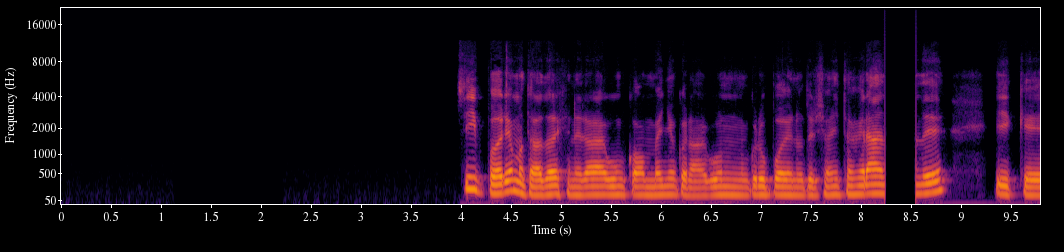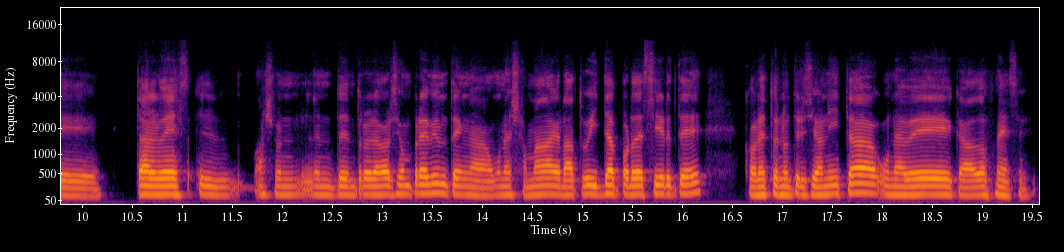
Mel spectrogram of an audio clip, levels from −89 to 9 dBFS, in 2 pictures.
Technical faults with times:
1.15-2.23 rebuffering stall
8.24-8.56 rebuffering stall

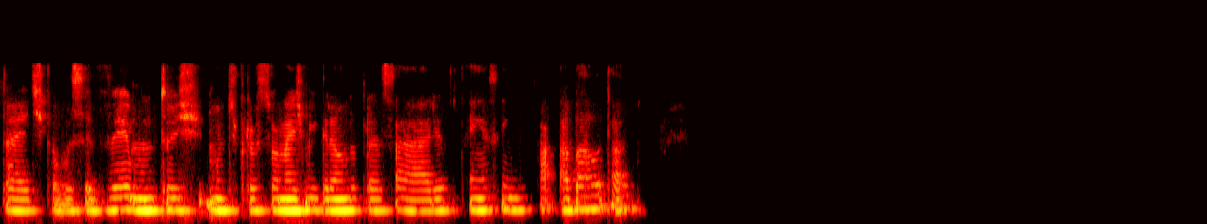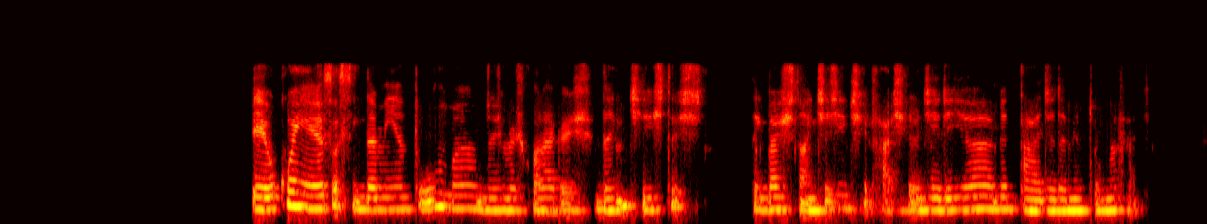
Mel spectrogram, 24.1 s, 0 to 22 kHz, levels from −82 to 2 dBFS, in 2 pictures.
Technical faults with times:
none

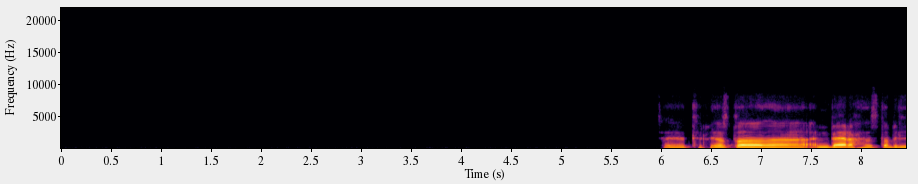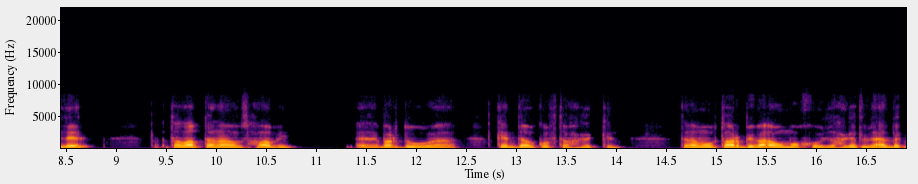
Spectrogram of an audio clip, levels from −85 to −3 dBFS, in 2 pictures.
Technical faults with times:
1.11-1.21 sudden gain jump

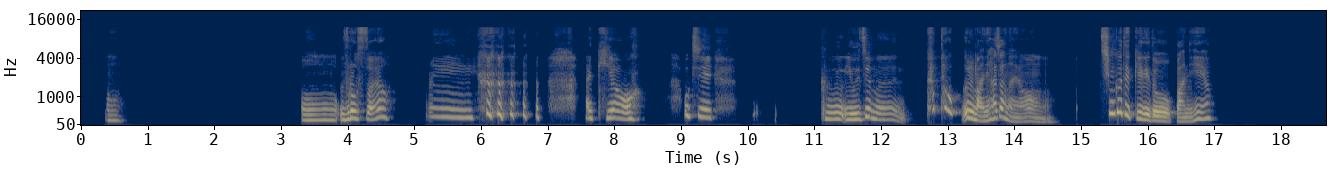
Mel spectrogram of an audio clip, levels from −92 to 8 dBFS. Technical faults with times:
12.93 dropped samples

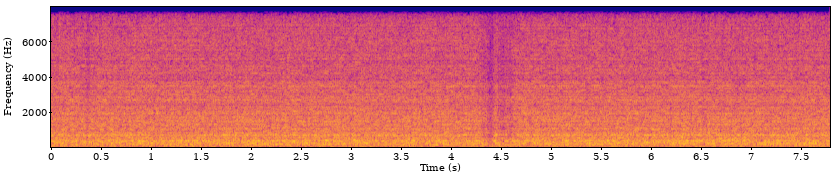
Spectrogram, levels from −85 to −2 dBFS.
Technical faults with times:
0.00-7.80 echo leak

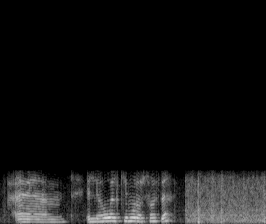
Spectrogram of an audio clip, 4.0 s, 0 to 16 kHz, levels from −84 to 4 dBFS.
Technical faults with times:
0.00-3.99 iLBC codec

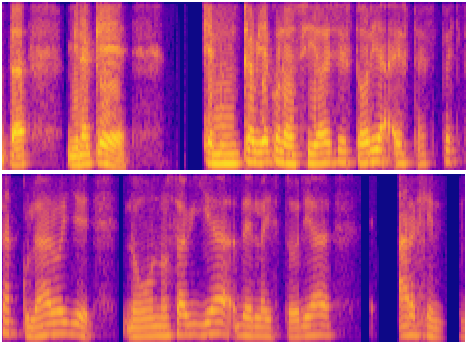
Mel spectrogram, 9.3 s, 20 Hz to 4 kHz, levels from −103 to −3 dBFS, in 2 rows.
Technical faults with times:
0.10-0.21 microphone overload
0.12 microphone volume stepped down
0.69-1.19 microphone overload
2.02-3.26 microphone overload
3.14 microphone volume stepped down
3.58-3.97 microphone overload
4.14 microphone volume stepped down
5.16 microphone volume stepped down
7.20 microphone volume stepped down

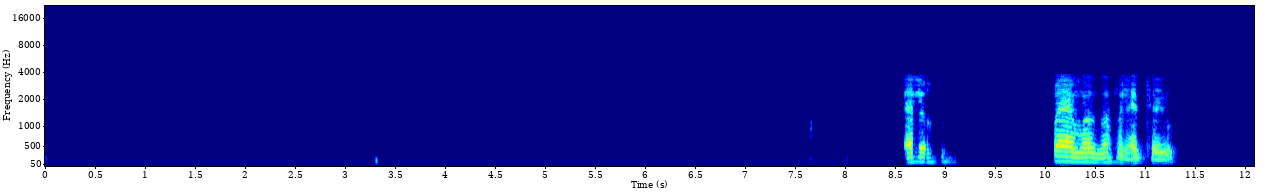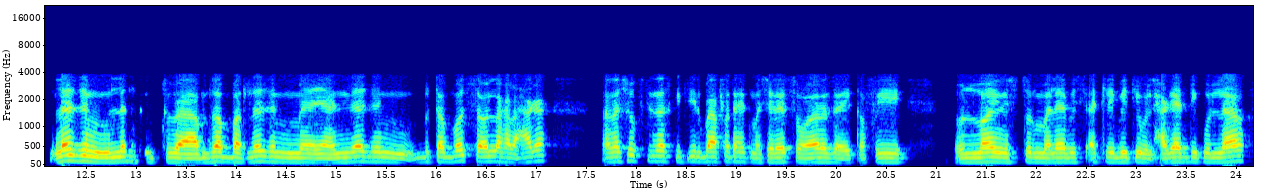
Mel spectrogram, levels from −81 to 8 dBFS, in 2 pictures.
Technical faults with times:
0.00-24.18 Bluetooth CVSD headset codec

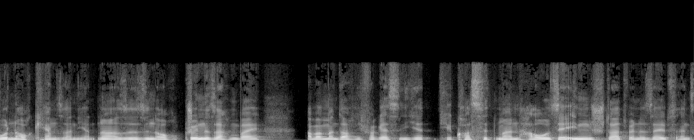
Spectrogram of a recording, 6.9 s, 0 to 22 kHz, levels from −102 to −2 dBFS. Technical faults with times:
0.49 compressed frames skipped
1.91 compressed frames skipped
4.21 compressed frames skipped
5.58 compressed frames skipped

